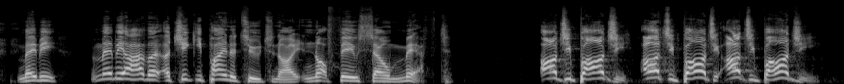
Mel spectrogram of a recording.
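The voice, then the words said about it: Very bad fake British accent. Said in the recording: “that is probably the worst British accent I've ever heard.”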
